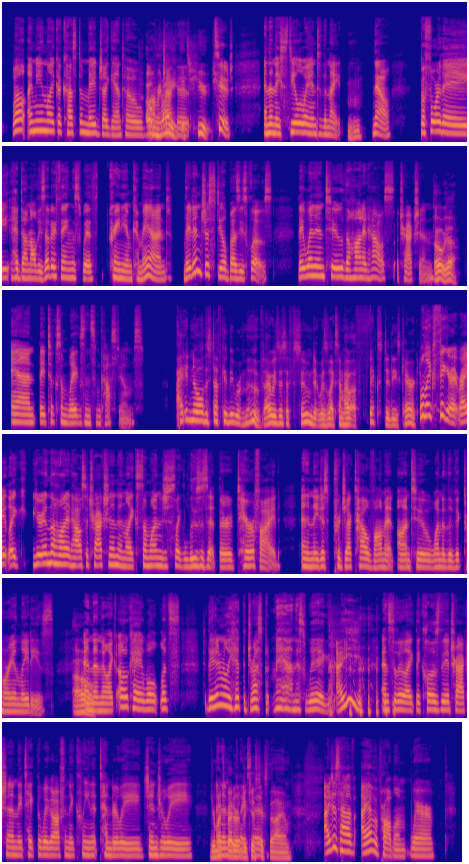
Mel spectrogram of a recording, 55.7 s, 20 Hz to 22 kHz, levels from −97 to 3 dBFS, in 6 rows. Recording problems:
none

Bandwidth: 14.5 kHz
